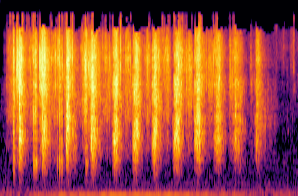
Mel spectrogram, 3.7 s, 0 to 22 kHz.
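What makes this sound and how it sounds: A tube holding small colorful beads is shaken back and forth, giving 13 quick rattling bursts at a fairly steady pace of about three per second. Each burst is a bright, hissy clatter of beads against the tube over a faint low hum, and the shaking trails off softer at the end.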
